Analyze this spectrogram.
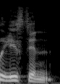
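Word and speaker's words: listen: এফ থাকলে টি silent যেমন দেখো লিসেন এখানে টি এর আগে কি আছে এস আছে তার মানে টি সাইলেন্ট তাহলে কি হবে এল আই এস ই এন লিসেন এখানে কিন্তু খুব ভালো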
